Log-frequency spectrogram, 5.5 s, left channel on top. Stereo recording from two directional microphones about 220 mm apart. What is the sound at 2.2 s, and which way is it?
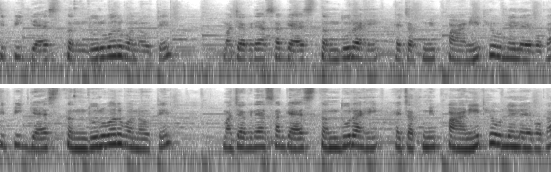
A woman's voice, 50° right (ahead or behind).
